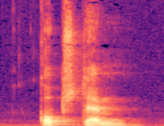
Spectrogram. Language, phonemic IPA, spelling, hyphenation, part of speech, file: Dutch, /ˈkɔp.stɛm/, kopstem, kop‧stem, noun, Nl-kopstem.ogg
- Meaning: 1. falsetto register, head voice 2. a voice in falsetto register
